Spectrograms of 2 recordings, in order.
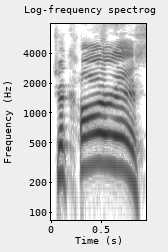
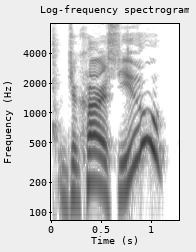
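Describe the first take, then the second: First: High, loud hammed-up call; mock desperate command. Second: Puzzled dragon. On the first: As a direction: call out the dragon command theatrically. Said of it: "she had to say Dracarys". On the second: Acted. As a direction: echo the command like a clueless dragon. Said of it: "I don't understand".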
